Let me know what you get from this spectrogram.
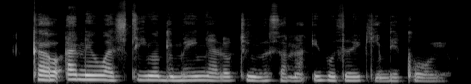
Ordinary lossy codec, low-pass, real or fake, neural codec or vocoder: none; none; fake; codec, 44.1 kHz, 3.4 kbps, Pupu-Codec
